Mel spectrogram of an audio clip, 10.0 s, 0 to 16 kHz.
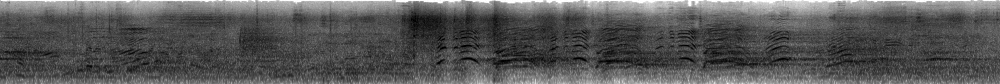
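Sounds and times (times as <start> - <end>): high-pitched voices shouting: 4.4 - 9.6.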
